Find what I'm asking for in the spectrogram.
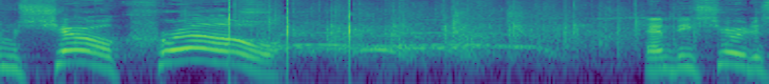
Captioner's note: cheers and applause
